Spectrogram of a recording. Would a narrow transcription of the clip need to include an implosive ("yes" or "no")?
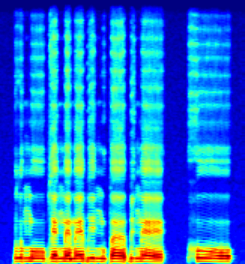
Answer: yes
